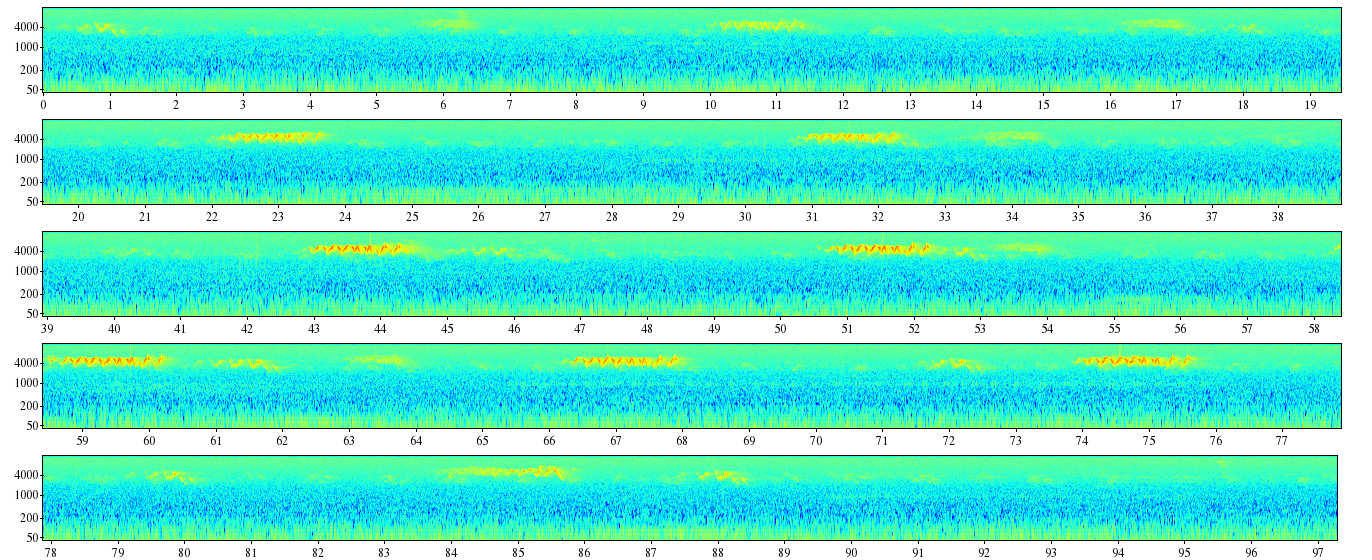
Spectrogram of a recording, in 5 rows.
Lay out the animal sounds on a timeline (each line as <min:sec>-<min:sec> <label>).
0:00.0-0:37.6 Red-eyed Vireo (Vireo olivaceus)
0:00.1-0:01.6 Mourning Warbler (Geothlypis philadelphia)
0:05.4-0:06.6 Chestnut-sided Warbler (Setophaga pensylvanica)
0:09.9-0:11.8 Chestnut-sided Warbler (Setophaga pensylvanica)
0:16.1-0:17.3 Chestnut-sided Warbler (Setophaga pensylvanica)
0:17.3-0:18.4 Mourning Warbler (Geothlypis philadelphia)
0:22.0-0:23.9 Chestnut-sided Warbler (Setophaga pensylvanica)
0:30.2-0:32.7 Chestnut-sided Warbler (Setophaga pensylvanica)
0:33.0-0:34.6 Chestnut-sided Warbler (Setophaga pensylvanica)
0:37.9-1:37.0 Red-eyed Vireo (Vireo olivaceus)
0:39.6-0:41.0 Mourning Warbler (Geothlypis philadelphia)
0:42.4-0:44.8 Chestnut-sided Warbler (Setophaga pensylvanica)
0:44.8-0:46.4 Mourning Warbler (Geothlypis philadelphia)
0:50.4-0:52.3 Chestnut-sided Warbler (Setophaga pensylvanica)
0:51.9-0:53.3 Mourning Warbler (Geothlypis philadelphia)
0:52.9-0:54.2 Chestnut-sided Warbler (Setophaga pensylvanica)
0:58.3-1:00.4 Chestnut-sided Warbler (Setophaga pensylvanica)
1:00.5-1:02.3 Mourning Warbler (Geothlypis philadelphia)
1:02.7-1:04.0 Chestnut-sided Warbler (Setophaga pensylvanica)
1:05.9-1:08.5 Chestnut-sided Warbler (Setophaga pensylvanica)
1:11.2-1:13.0 Mourning Warbler (Geothlypis philadelphia)
1:13.6-1:15.9 Chestnut-sided Warbler (Setophaga pensylvanica)
1:18.8-1:20.3 Mourning Warbler (Geothlypis philadelphia)
1:23.7-1:25.9 Chestnut-sided Warbler (Setophaga pensylvanica)
1:27.0-1:28.6 Mourning Warbler (Geothlypis philadelphia)
1:33.6-1:35.3 Blue Jay (Cyanocitta cristata)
